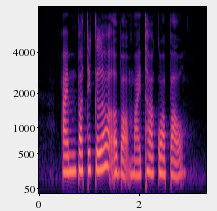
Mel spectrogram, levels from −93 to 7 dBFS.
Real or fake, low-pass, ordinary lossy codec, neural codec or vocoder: real; 7.2 kHz; none; none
